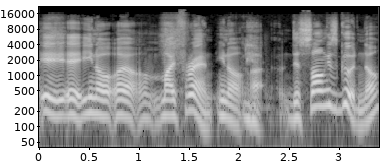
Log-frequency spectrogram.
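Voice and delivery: mock Russian man voice. Retelling what a Russian manager said at lunch, Russian accent. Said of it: "but it sounds Russian".

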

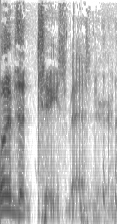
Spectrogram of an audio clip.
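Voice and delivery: cheesy 80s barbarian movie villain voice, low and rough. Hearing a job title, a host says it in an 80s barbarian movie villain voice. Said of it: "Sounds like a really bad villain in a 80s like barbarian movie".

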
